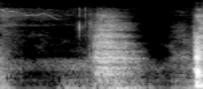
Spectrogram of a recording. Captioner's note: sigh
